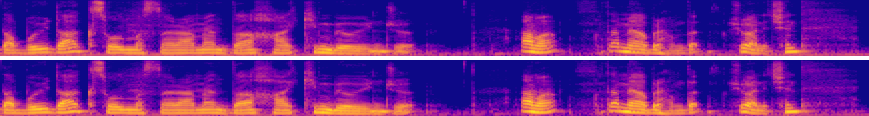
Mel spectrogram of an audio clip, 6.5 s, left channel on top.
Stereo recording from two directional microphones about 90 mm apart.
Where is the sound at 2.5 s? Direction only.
35° right (ahead or behind).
